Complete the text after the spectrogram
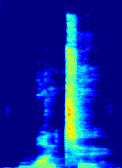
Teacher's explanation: the t in want at the end and then t again in to. And of course, we would not pronounce them separately. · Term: linked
